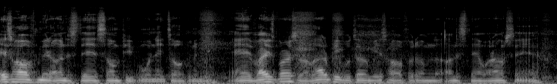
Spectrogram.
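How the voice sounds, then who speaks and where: Speaking very fast with hardly any pauses, a man with a very deep, low voice and a New York accent is heard in a room with audible echo. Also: ordinary pitch variation. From New York, Long Island. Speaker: college basketball player. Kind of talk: casual interview.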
